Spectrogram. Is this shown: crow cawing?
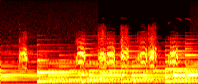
yes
